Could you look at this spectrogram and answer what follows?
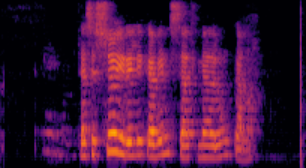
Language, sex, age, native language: Icelandic, female, 30-39, Icelandic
